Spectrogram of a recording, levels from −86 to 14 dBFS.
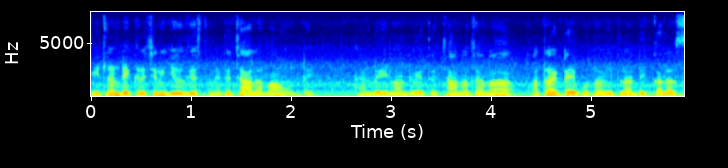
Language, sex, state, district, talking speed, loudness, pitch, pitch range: Telugu, male, Andhra Pradesh, Chittoor, 180 wpm, -21 LUFS, 145 Hz, 145-155 Hz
